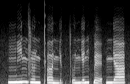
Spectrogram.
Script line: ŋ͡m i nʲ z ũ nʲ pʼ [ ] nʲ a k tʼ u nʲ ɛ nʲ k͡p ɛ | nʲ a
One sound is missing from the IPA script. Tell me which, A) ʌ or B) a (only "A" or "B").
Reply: A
